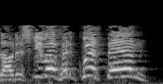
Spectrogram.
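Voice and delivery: high-pitched shout of giving in; acted high-pitched outcry; shouting back. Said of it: "Shallow shouts back and says".

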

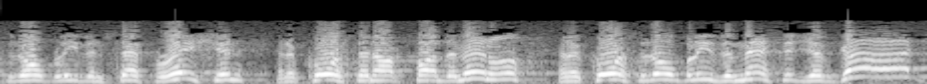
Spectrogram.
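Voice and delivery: high, mounting pulpit list; preacher's scornful build; full-force preaching. Real, not acted.

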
